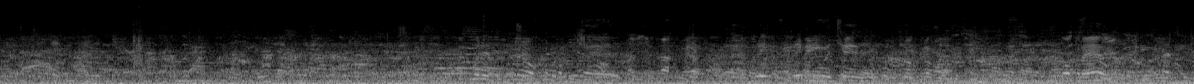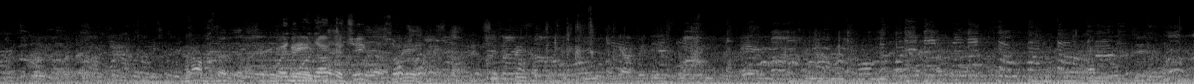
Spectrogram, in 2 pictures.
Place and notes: market, Oprtalj, Croatia - small talks
sunday, antique market, slowly walking around, voices - small talks, bargaining, car, vinyl plate
9 September 2012, 12:13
